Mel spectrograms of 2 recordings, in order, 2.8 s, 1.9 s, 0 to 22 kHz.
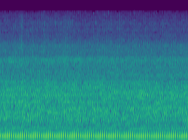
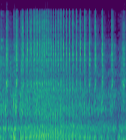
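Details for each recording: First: Troy Bilt 2800 PSI pressure washer (model 020568), Briggs and Stratton engine, after carburetor bowl work for a no-start: starts and settles into a steady even putter, then winds down and stops; running properly, without water connected. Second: Troy Bilt 2800 PSI pressure washer (model 020568), Briggs and Stratton engine, won't start: with air filter off and carb cleaner sprayed in, it fires evenly for two seconds then dies; fuel starvation through the carburetor.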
